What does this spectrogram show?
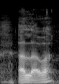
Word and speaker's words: Allaoua: And you pronounce it very well. Yeah. Allaoua.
